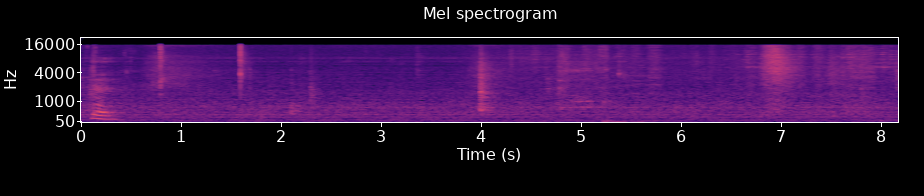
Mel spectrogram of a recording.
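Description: A knife cuts through soft flesh.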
